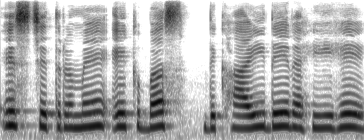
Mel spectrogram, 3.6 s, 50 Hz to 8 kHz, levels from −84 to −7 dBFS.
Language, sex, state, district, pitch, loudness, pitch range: Hindi, female, Madhya Pradesh, Bhopal, 245 Hz, -17 LUFS, 230-255 Hz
